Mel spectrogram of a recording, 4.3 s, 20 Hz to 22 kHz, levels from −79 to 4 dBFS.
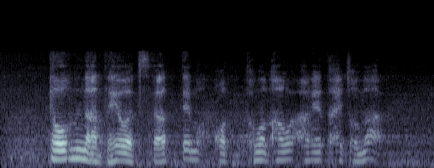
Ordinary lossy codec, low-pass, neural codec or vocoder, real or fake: none; 7.2 kHz; codec, 16 kHz in and 24 kHz out, 0.6 kbps, FocalCodec, streaming, 4096 codes; fake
